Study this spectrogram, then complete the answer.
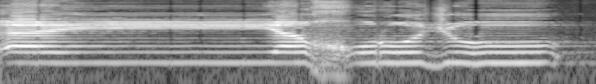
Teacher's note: Masukkan bunyi nun ke dalam ya. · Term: Idgham ma'al gunnah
